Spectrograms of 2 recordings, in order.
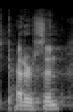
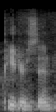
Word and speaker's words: Petersen: It's Patterson. It's not Peterson.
